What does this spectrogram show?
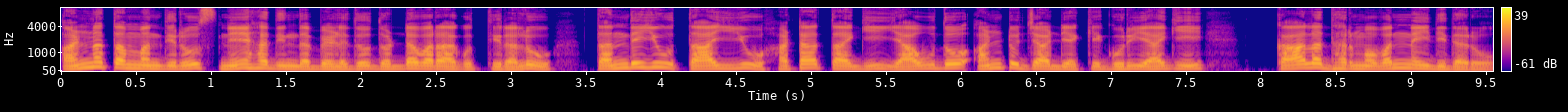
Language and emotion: Kannada, neutral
